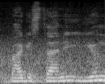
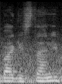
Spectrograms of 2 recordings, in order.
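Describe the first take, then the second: First: The word ends in a full -yyun ending. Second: The word ends in a plain -i ending. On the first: This is the full written form. "पाकिस्तानी यून है" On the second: This is how it is read aloud. "हम जब पढ़ेंगे तो पाकिस्तानी पढ़ेंगे"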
